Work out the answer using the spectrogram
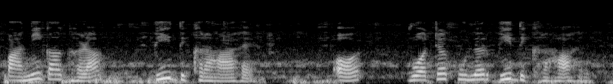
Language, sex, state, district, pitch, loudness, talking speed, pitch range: Hindi, female, Madhya Pradesh, Dhar, 205 Hz, -16 LUFS, 135 wpm, 170-235 Hz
